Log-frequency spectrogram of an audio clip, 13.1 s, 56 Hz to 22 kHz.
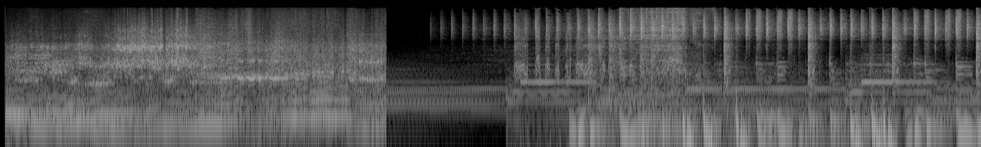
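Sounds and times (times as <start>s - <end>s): car engine revving: 0.1s - 5.2s
tires squealing: 0.1s - 5.2s.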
